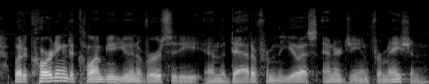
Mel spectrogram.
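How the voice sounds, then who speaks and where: A man with a fairly low pitch delivers his words at a fairly quick clip. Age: 70s. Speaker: lay speaker at a congregation. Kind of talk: sermon-style talk.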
